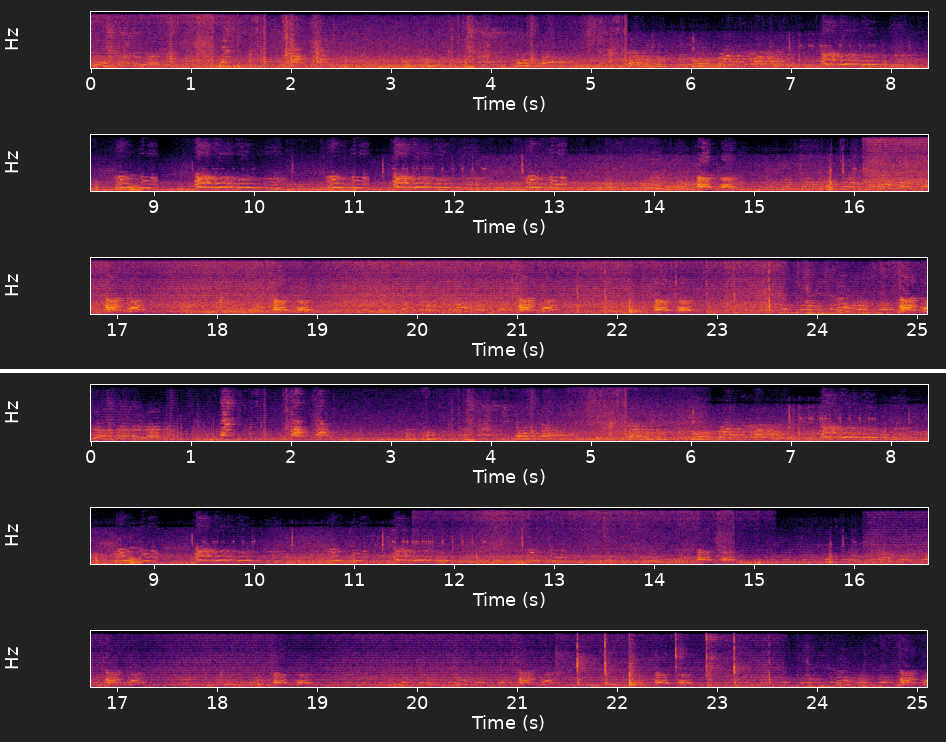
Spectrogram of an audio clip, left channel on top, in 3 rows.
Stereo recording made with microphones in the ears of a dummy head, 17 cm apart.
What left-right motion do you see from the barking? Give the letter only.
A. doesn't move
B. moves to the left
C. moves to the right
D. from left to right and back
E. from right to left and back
B.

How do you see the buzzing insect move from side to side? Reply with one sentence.
In this clip you hear the buzzing insect go right and come back.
